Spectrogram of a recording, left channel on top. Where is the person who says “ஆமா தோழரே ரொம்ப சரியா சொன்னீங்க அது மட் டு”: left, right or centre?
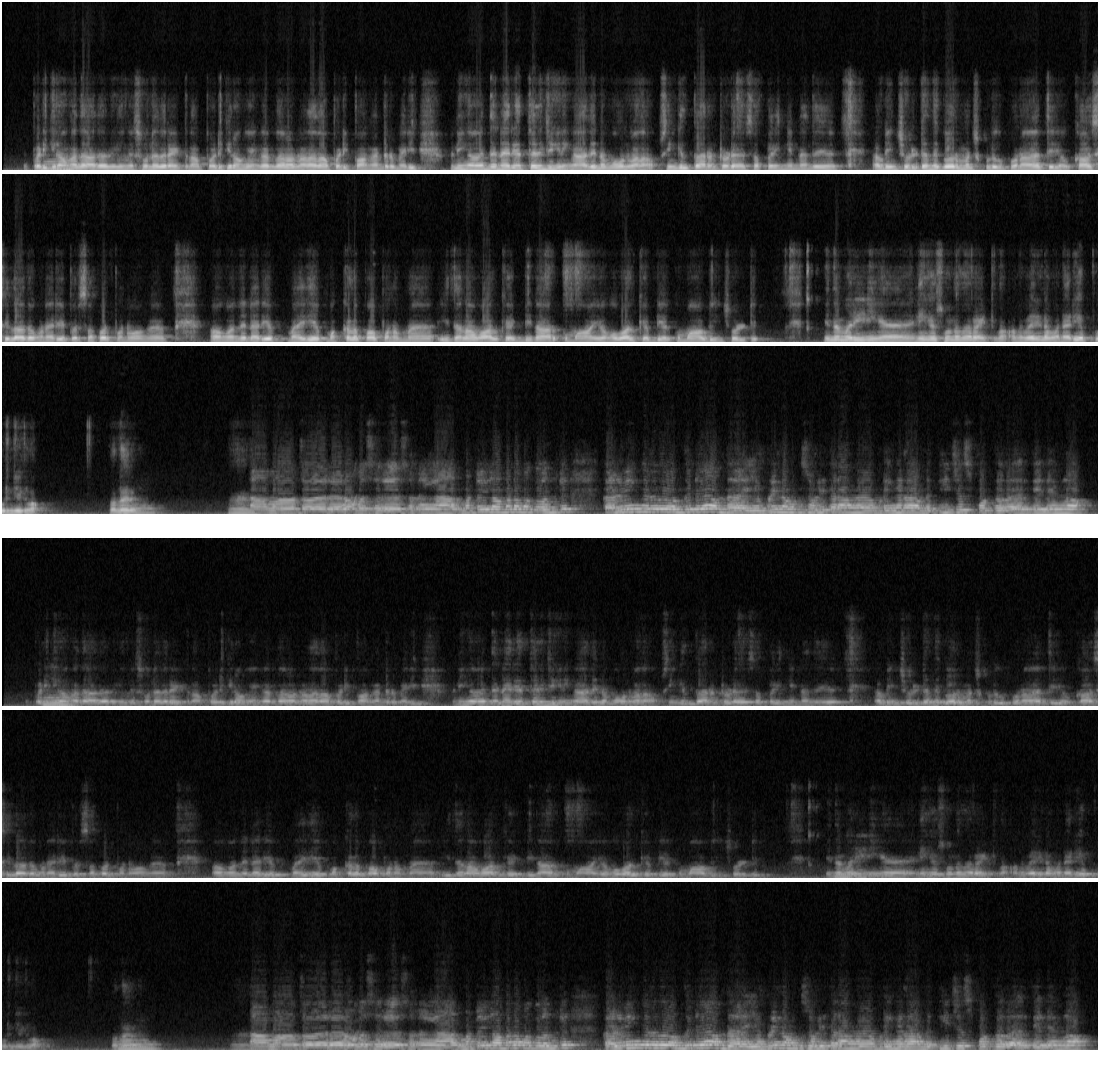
Centre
